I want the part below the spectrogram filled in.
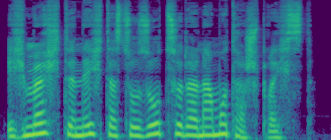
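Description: A woman's voice: medium pitch, expressive, moderate pace, a little mellow, no echo, clean studio sound, pitched above the performer's own voice, lightly acted. A woman reading aloud voices a strict middle-aged father who speaks in stern, commanding tones.

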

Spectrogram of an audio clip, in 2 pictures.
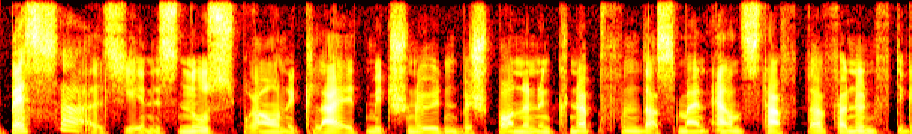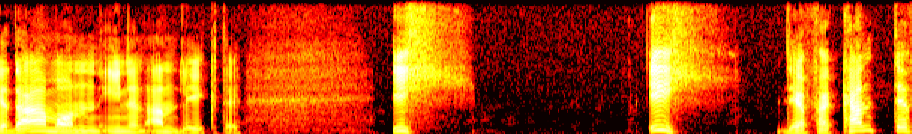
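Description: A man's voice: fairly low pitch, dry recording, studio quality. A man voicing a foolish, flamboyant barber who talks in flowery, mock-dramatic phrases in an audiobook. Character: foolish, flamboyant male barber, theatrical and whimsical. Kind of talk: audiobook character voice.

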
